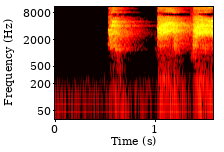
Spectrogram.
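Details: Black francolin, a native desi bird kept in England: three harsh, grating, high-pitched notes, one short then two longer close together.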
